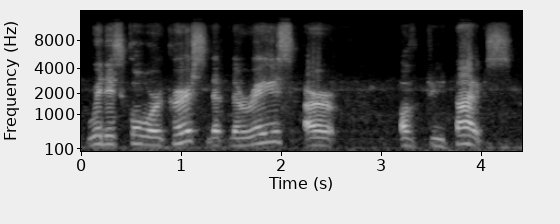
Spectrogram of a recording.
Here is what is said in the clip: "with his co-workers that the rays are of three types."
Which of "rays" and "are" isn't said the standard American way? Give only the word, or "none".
rays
